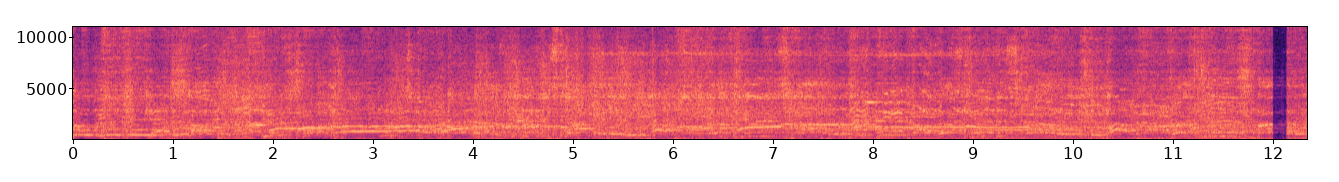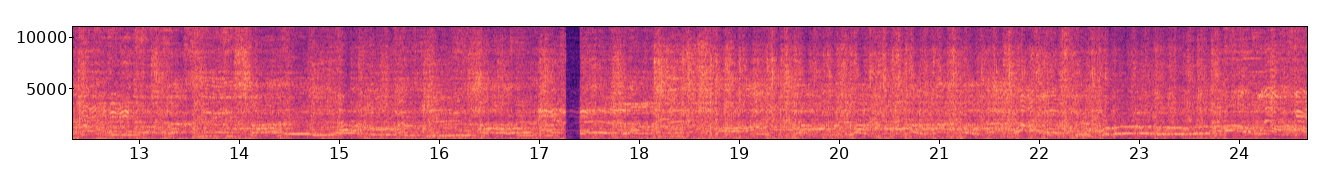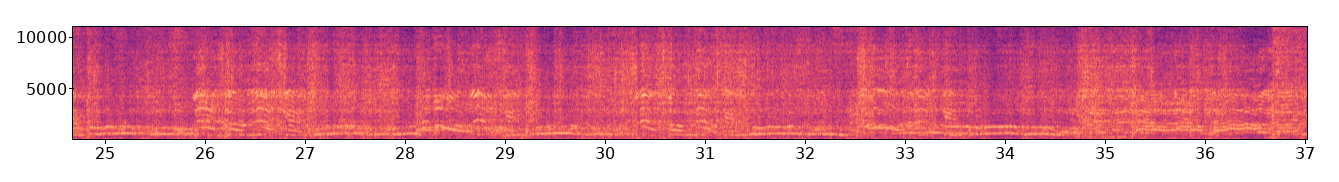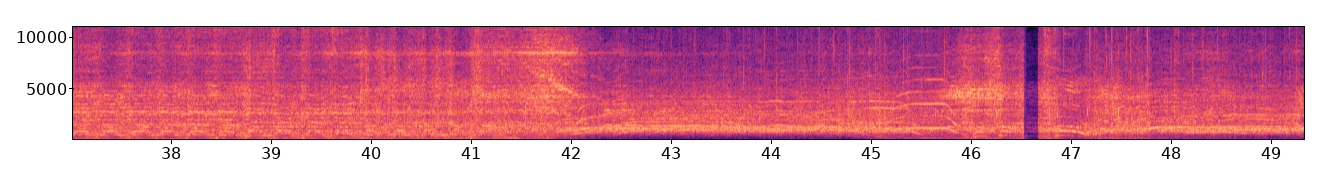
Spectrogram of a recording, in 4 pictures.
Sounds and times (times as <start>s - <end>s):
Music: 0.0s - 42.4s
Singing: 0.0s - 42.4s.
